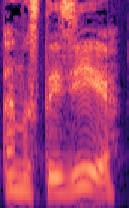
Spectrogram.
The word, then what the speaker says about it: анестезия: В заимствованных словах часто бывает, что писать нужно «е», а говорить «э». И анестезия от греческого «анастасия» – нечувствительность, не стала словом исключением. Даже если произнести хочется помягче, постарайтесь не поддаваться.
